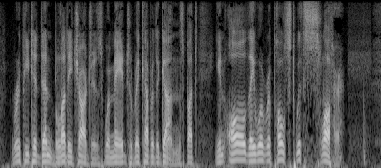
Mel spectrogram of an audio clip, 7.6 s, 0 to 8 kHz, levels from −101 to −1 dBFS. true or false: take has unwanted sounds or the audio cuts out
true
